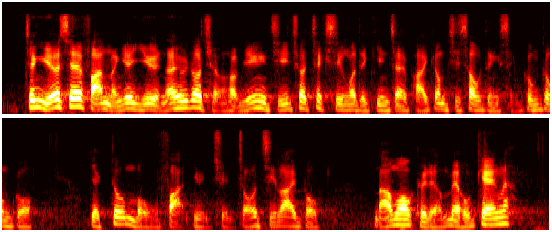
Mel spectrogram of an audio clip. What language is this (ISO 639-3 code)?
yue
